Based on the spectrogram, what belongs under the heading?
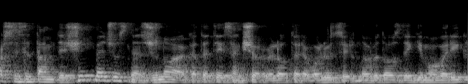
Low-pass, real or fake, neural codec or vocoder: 7.2 kHz; real; none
